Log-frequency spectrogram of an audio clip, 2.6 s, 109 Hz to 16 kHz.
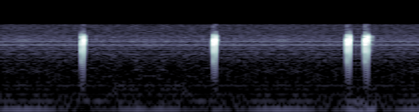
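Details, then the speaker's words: Panel switching office in New York City, 1977 recording of dial pulsing: two clean pulses, then a third pulse doubled into a quick pair from a bouncing relay contact, making the midtown tandem count four instead of three pulses. "sounds like only three pulses but if you listen even more carefully you can hear that the third pulse is doubled indicating that a relay bounced here it is again in slow motion"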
